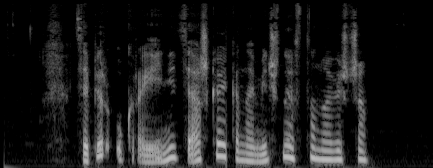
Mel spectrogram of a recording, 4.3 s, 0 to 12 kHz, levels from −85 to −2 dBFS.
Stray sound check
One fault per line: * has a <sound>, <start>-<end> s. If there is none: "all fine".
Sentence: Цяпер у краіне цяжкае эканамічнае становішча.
all fine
